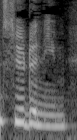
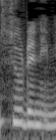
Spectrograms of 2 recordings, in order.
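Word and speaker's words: pseudonym: एन ए M Sydney इसमें piece silent था पीएसईउदो एन ए एम सुदीन नाम I repeat PSU डू एंड ए एम sudening यानी की आ fictitious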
